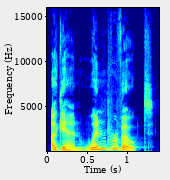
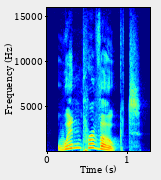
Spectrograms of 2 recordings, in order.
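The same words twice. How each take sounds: First: Said in the usual way. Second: When provoked drawn out high and slow; slow emphatic phrase. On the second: Shown as a demonstration.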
